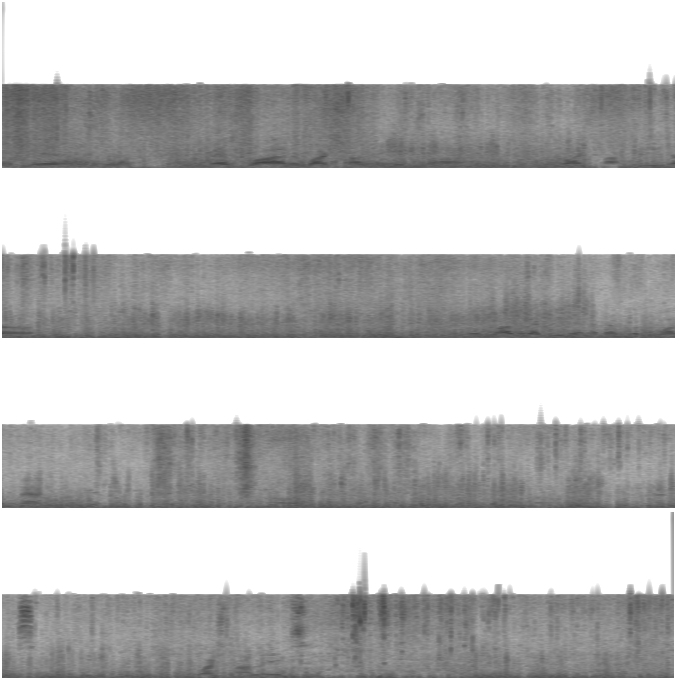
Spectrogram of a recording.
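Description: Steady wind buffeting the microphone, mixed with the wash of surf breaking on a pebbly beach.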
